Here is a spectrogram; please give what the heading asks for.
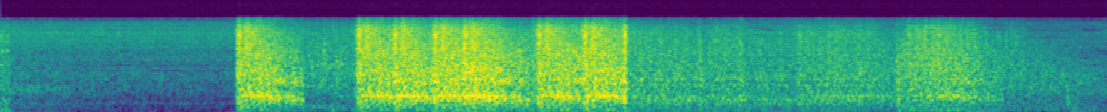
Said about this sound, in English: And we got a firefight here.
